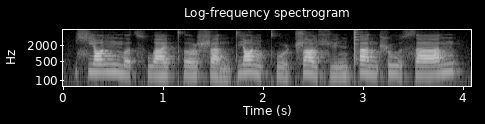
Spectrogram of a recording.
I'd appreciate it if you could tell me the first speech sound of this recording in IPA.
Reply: ɕ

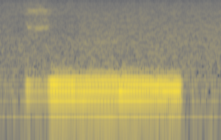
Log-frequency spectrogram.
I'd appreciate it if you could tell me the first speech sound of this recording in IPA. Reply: z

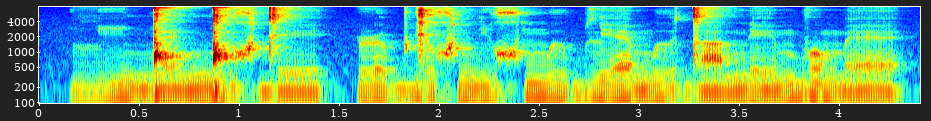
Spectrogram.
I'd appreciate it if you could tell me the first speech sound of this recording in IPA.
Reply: ʎ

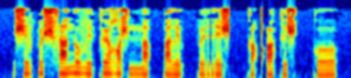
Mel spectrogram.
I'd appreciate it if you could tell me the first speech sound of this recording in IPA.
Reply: ʃ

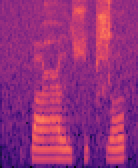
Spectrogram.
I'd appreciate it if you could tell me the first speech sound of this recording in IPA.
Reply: p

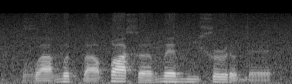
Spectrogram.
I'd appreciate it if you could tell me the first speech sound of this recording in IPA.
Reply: ʁʷ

